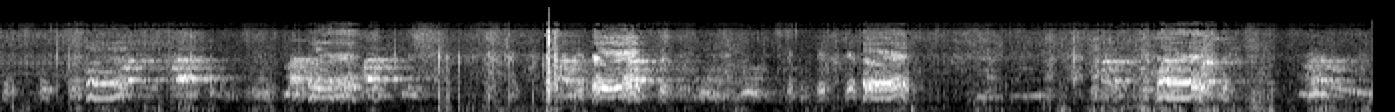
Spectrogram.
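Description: Animal calls in about six short bouts, each a cluster of pitched cries, with quieter gaps between.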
